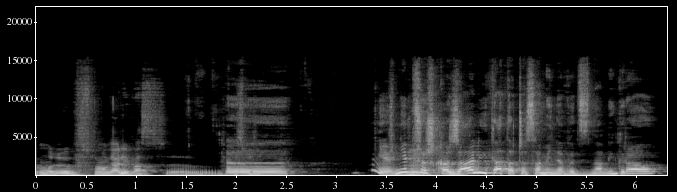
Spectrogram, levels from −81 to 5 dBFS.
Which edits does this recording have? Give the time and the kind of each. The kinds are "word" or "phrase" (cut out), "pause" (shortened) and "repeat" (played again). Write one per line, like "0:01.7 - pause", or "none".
none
